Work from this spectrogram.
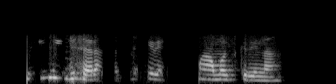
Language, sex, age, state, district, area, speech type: Telugu, female, 30-45, Telangana, Vikarabad, urban, conversation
